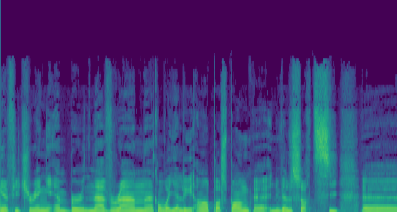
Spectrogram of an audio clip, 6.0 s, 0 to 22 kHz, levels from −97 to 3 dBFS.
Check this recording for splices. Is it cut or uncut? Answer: cut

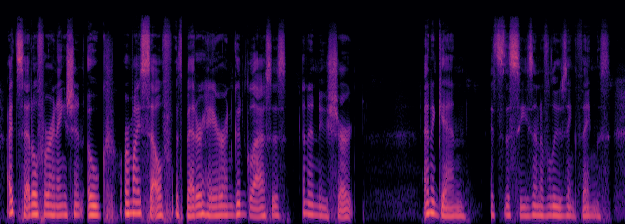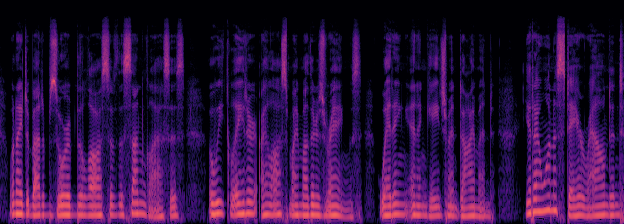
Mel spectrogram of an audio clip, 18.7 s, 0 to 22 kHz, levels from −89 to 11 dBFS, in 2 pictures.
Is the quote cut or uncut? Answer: cut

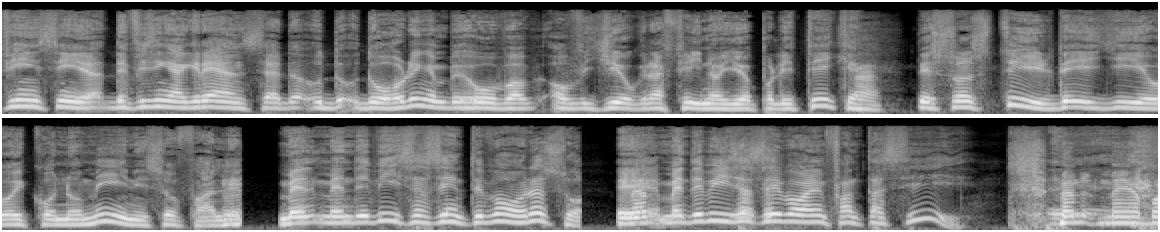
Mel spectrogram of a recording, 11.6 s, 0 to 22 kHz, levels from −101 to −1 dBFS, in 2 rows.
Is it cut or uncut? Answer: cut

